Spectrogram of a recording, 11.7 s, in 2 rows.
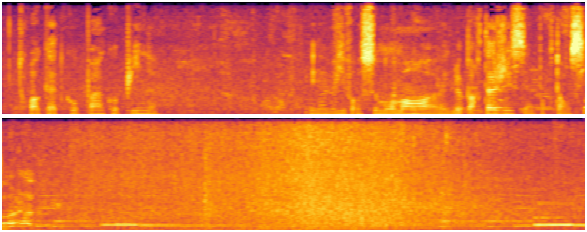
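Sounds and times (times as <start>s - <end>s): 
waves rolling onto a deserted surf beach: 0.0s - 11.6s
speech: 0.3s - 1.7s, 3.0s - 6.6s.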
